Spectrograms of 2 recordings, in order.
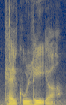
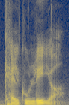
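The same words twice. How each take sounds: Both takes have the same delivery.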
